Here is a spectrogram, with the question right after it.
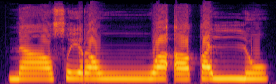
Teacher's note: کلمت واقل واو حروف الادغام بغنہ میں سے ہے اور ادغام کا معنی ہے حرف کو حرف میں داخل کرنا، تو ہم یہ تنوین کو واو میں ملا کے غنہ اور تشدید کے ساتھ یہ حکم کو ادا کریں گے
